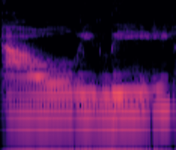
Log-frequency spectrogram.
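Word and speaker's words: Auli'i: Janice is played by Owly Lee, I think is how you say it.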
